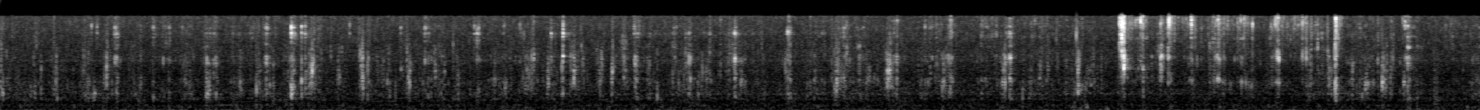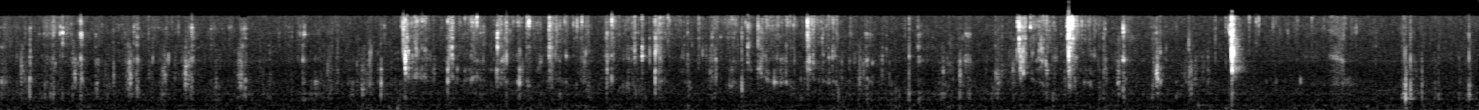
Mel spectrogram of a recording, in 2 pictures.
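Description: Close-miked chewing and biting of sauced sausages from a skewer: wet mouth sounds with repeated crisp snaps as the casings break. The bites come in clusters.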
